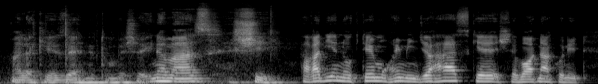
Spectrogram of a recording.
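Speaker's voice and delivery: ordinary talk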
